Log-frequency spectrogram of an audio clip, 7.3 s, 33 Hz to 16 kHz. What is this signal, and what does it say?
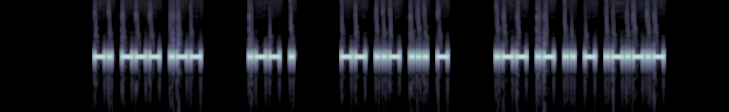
Morse code, heard as a keyed tone, about 36 wpm, 700 Hz. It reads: NOW WE MUST WAIT.
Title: 2x Word-Spacing - Sentences from Top 500 Words - 35wpm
